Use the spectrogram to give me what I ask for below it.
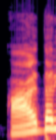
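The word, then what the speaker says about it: either: इसको बोलते हैं ऐसे आइदर। आइदर या ईदर भी दोनों प्रोनाउंसिएशन होता है इसका।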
